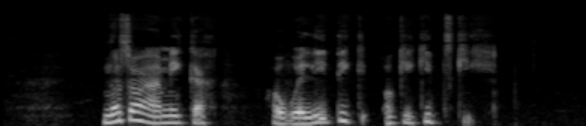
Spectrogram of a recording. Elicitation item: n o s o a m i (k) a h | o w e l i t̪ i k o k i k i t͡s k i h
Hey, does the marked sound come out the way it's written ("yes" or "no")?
yes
